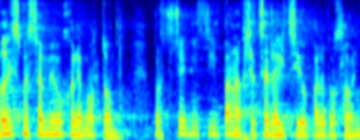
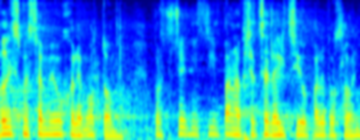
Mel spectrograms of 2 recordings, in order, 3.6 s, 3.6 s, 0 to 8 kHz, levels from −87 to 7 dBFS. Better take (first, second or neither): second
